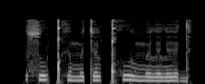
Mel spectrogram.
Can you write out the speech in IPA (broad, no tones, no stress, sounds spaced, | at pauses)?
s u ǃʰ ɪ m ʏ t ʏ l ǃʰ u l m ʏ l ɪ l ɪ d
